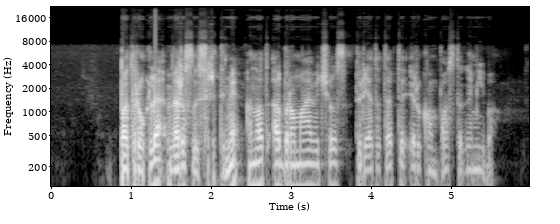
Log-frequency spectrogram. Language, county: Lithuanian, Panevėžys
